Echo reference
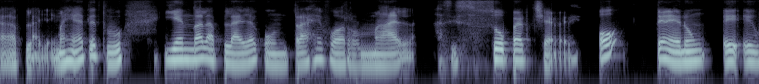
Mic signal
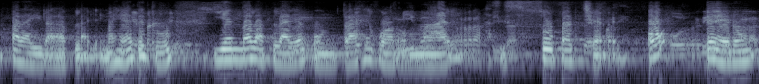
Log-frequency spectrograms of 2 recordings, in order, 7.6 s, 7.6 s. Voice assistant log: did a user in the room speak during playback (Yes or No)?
Yes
